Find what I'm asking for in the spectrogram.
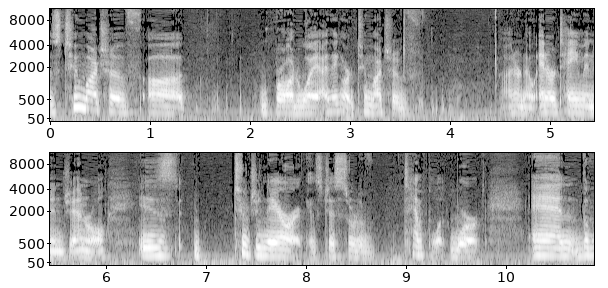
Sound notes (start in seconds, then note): none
